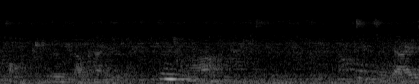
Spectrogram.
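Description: Faint, indistinct talk, with one short, louder voiced sound a little under two seconds in.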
